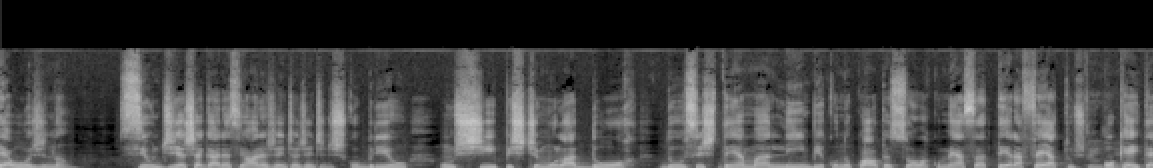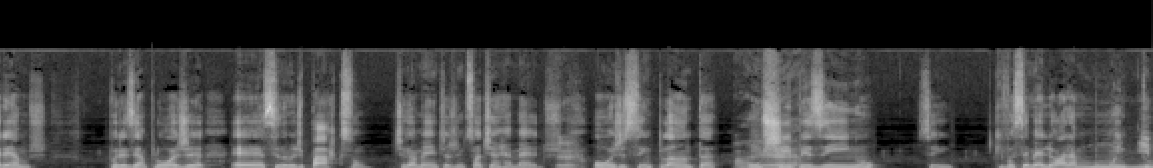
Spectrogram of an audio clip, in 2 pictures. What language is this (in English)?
Portuguese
